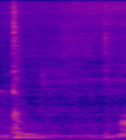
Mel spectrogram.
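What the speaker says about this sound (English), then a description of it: "when you're frying these, you don't want them to stay in there too long" Doughnuts fry in hot oil with a steady soft sizzle and bubbling, with a couple of faint utensil clicks over the top.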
